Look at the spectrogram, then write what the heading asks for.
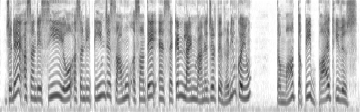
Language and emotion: Sindhi, angry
